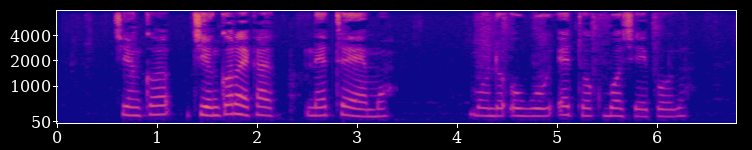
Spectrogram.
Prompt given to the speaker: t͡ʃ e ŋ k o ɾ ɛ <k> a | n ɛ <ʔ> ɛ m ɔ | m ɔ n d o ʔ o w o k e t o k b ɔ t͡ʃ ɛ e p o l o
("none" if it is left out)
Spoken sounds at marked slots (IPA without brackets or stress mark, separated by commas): k, t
